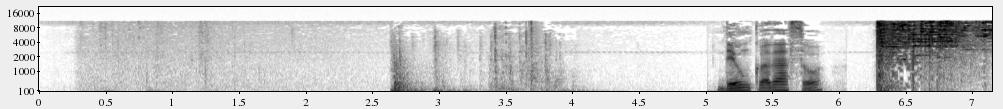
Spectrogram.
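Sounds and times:
latch and door frame rattling and scraping: 0:02.6 - 0:04.1
garden door opening with a loud clunk: 0:02.6 - 0:04.2
speech: 0:05.1 - 0:06.0.

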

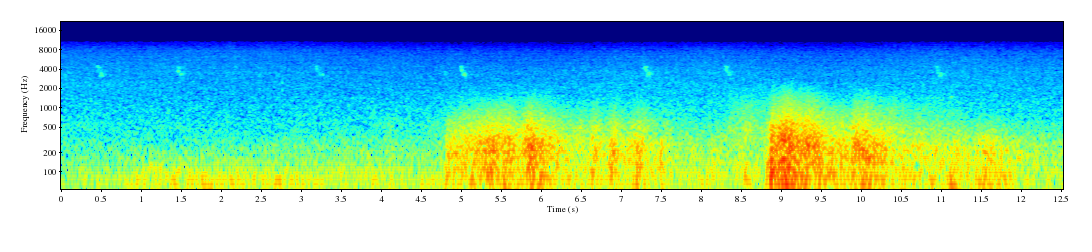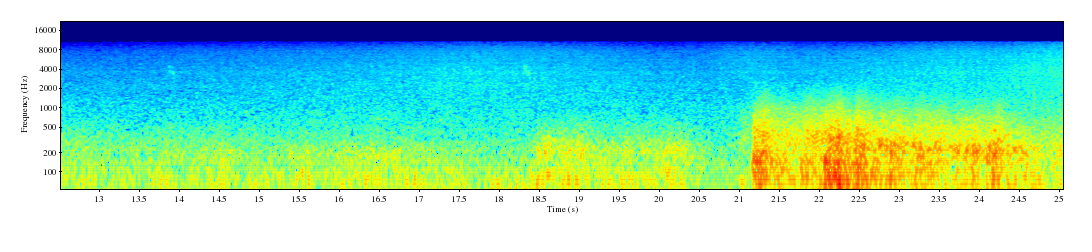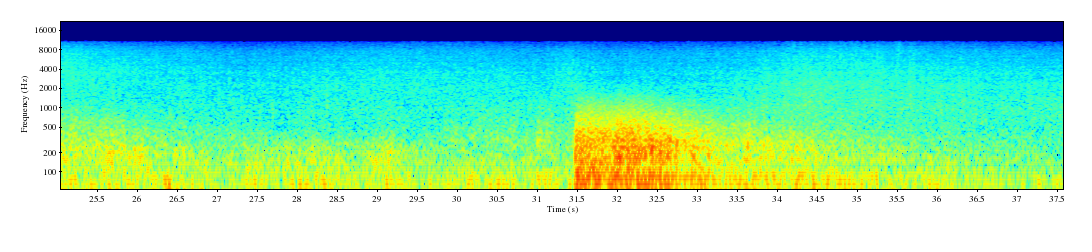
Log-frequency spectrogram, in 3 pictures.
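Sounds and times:
steady rainfall hissing: 0:00.0 - 0:37.5
thunder rumbling: 0:04.8 - 0:12.3, 0:18.2 - 0:36.4.

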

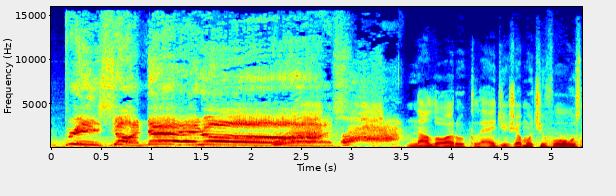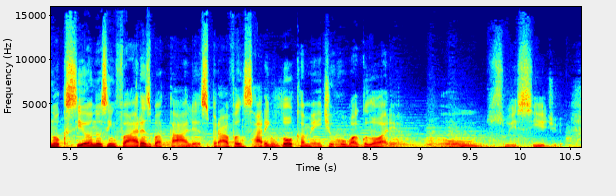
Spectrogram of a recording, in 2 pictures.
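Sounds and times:
video game character's hoarse war cry: 0:00.0 - 0:03.6
speech: 0:00.2 - 0:01.6, 0:03.6 - 0:10.6.

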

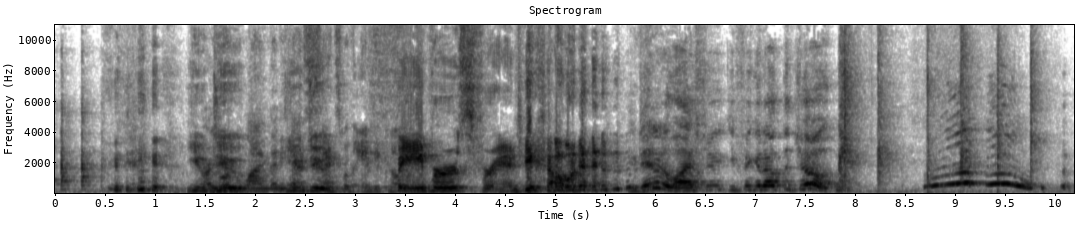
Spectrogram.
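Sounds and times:
laughter: 0:00.0 - 0:01.4, 0:04.6 - 0:06.1
speech: 0:00.6 - 0:08.0
sharp hand claps: 0:07.8 - 0:10.1.

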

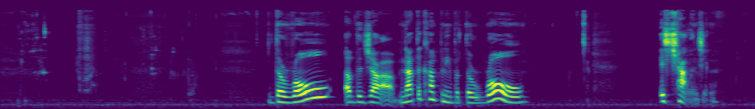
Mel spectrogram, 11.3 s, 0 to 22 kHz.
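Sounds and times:
low steady hum: 0:00.0 - 0:11.3
person sipping a drink: 0:00.2 - 0:03.0
swallow: 0:00.2 - 0:03.0
speech: 0:04.0 - 0:08.0, 0:09.9 - 0:10.8.

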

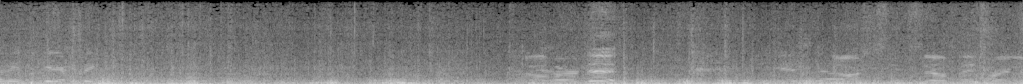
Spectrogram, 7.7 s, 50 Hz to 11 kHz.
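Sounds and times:
deep thunder rumbling: 0:00.0 - 0:07.6
steady loud rain during a thunderstorm: 0:00.0 - 0:07.6.

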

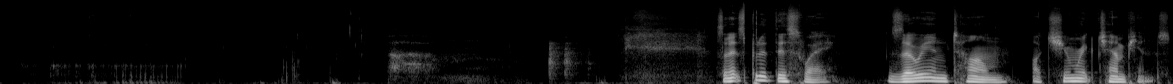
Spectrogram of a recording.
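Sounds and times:
person sipping a drink: 0:00.4 - 0:05.2
slurping and swallowing: 0:00.5 - 0:03.8
speech: 0:07.2 - 0:11.7.

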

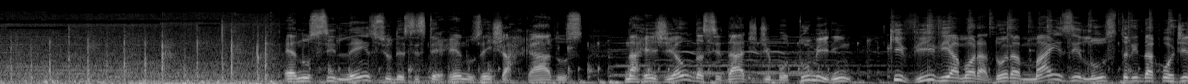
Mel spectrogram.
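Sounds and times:
horse hooves clopping on a deserted highway in northern Minas Gerais Brazil: 0:00.0 - 0:03.0
speech: 0:02.8 - 0:11.8.

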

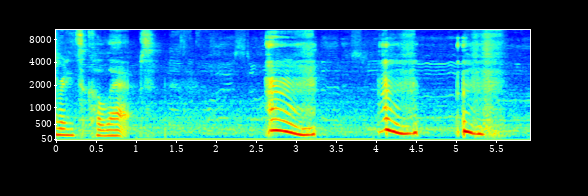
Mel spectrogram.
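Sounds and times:
speech: 0:00.0 - 0:01.3, 0:02.7 - 0:03.4, 0:04.1 - 0:05.6
man moaning during sex: 0:02.6 - 0:03.4, 0:04.0 - 0:05.7.

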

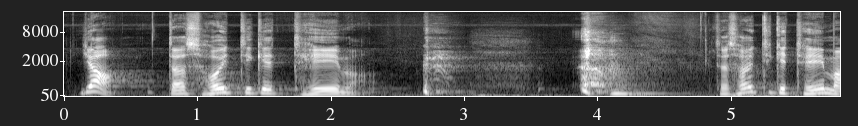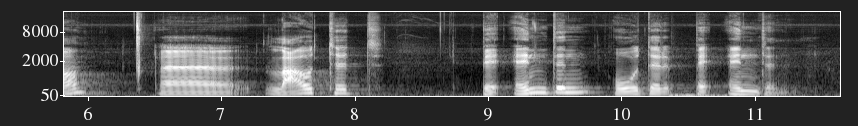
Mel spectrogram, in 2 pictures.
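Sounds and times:
speech: 0:00.1 - 0:02.8, 0:04.9 - 0:08.3, 0:09.0 - 0:11.4
person coughing away from the microphone: 0:02.7 - 0:04.8.

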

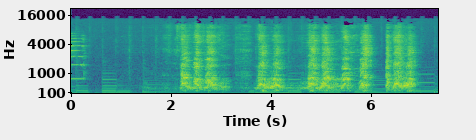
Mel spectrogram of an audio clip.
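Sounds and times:
dog barking: 0:02.0 - 0:07.0.

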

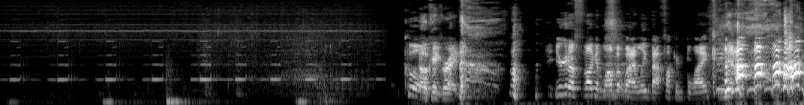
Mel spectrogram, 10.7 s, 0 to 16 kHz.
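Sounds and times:
electronic device emitting high-pitched tonal beeps: 0:00.0 - 0:05.2
low thumps: 0:01.3 - 0:04.8
speech: 0:05.4 - 0:10.7
laughter: 0:09.5 - 0:10.7.

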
